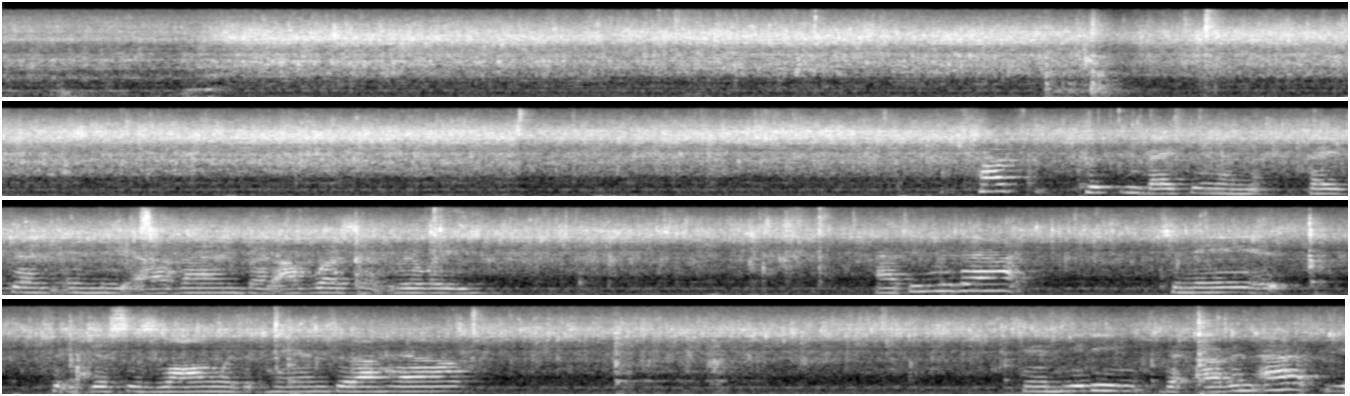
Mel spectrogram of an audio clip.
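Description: Food sizzles steadily in a hot pan.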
